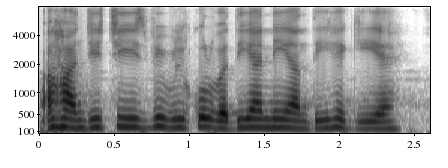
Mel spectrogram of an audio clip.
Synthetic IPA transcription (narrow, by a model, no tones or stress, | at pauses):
ə̰ɦãːd͡ʒiːt͡ʃiːzbiːbɪlkʊlʋəd̪ijaːnĩːãːnd̪iːɦɛːɡiːɛː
